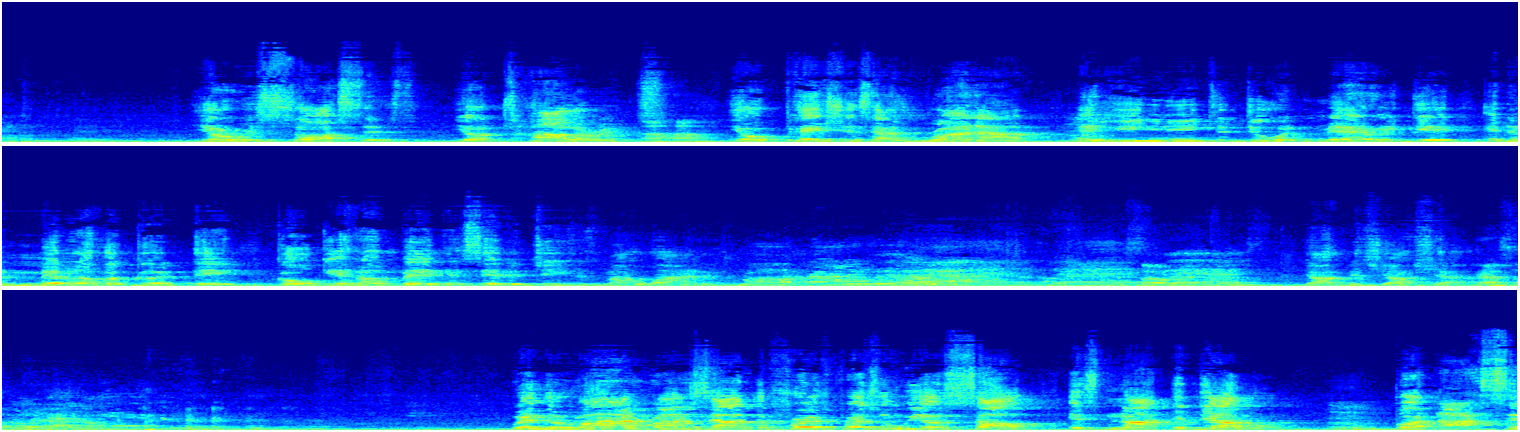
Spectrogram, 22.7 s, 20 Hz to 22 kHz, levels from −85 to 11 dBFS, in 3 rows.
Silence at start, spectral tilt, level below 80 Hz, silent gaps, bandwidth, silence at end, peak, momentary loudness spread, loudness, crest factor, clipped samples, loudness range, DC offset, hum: 0 s; -4 dB/octave; -48 dBFS; none; 16 kHz; 0 s; -10 dBFS; 14 LU; -29 LUFS; 20 dB; under 0.1%; 8 LU; under 0.1%; none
